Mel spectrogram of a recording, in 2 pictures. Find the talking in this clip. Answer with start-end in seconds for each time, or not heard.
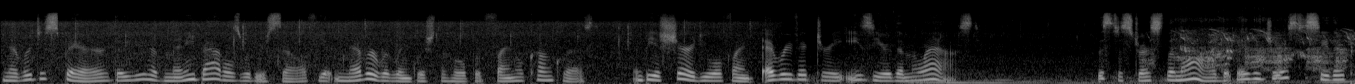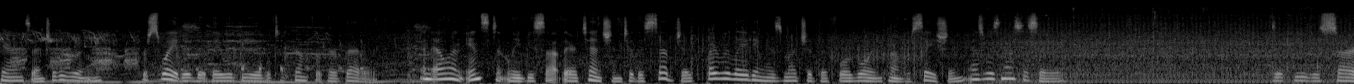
0.0-9.8, 10.9-24.2, 26.2-27.0.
